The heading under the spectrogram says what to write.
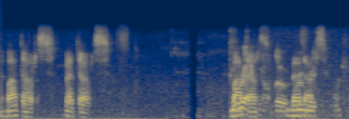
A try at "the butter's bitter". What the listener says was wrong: no s on bitter okay so try saying it one more time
